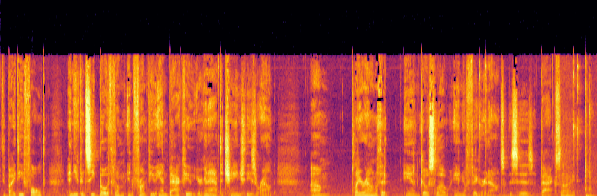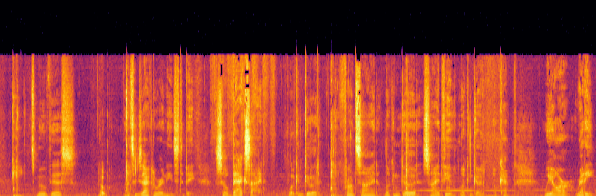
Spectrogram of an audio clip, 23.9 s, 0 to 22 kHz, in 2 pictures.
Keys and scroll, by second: 11.7 g, 18.5 KP_1, 20.0 KP_3.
